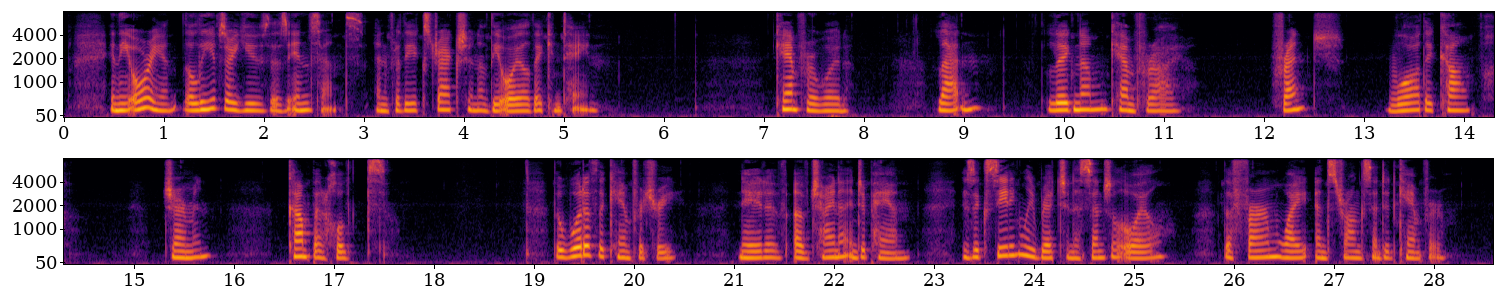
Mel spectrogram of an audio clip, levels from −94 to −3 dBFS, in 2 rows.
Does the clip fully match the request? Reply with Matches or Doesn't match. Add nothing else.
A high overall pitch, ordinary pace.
Doesn't match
